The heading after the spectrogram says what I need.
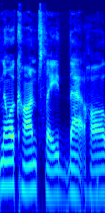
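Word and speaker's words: Kahan: I that's how you say his name like no con played that haul like 4 days after us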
